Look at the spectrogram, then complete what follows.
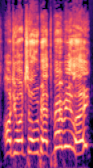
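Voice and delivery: high, loud, fast gushing in a put-on voice; mock excitement. Co-host mocking the Premier League segment with gushing excitement. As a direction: ham up fake delight at the topic. Sarcastic mock enthusiasm about topic.

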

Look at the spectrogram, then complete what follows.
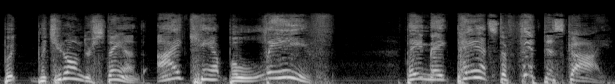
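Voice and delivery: mock Butch marveling at the pants; imitating Butch. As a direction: ham up the disbelief, drawn out. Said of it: "and said".

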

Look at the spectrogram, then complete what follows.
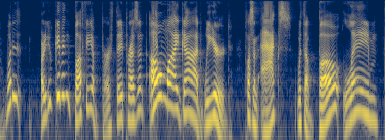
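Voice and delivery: put-on high, loud, scornful teen girl; mock like an incredulous kid sister; haughty teenage snark. A narrator's reading. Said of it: "haughty teenage snarkiness".

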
